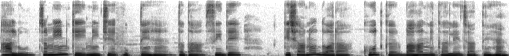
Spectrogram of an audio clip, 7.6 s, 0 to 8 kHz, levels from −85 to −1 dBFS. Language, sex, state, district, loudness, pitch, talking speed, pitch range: Hindi, female, Uttar Pradesh, Jyotiba Phule Nagar, -12 LUFS, 205 Hz, 125 wpm, 195-225 Hz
